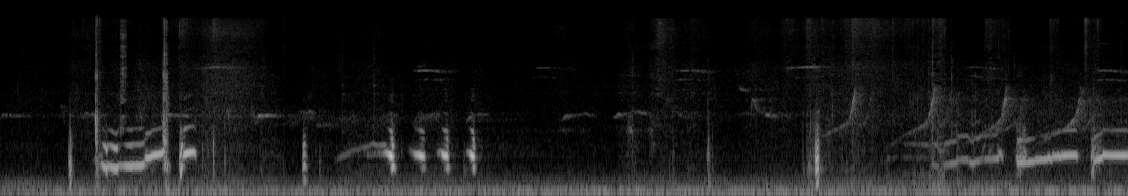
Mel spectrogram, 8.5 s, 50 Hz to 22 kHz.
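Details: Young chickens, 19 weeks old, three Barred Rocks and four Gold Stars near Iola, Texas: quick bursts of short, rising squawks, a rapid triple of clipped notes, then a longer run of wavering calls, with faint bird chirps.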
